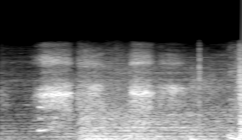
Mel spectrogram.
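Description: A young woman's hoarse, gasping breaths in pain or distress: about four short, strained pants in quick succession, starting about half a second in.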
